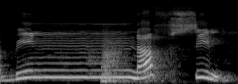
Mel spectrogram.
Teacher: بن پہ غنہ ہے اور نون مشدد ہے، سختی سے جما کر پڑھیں گے۔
